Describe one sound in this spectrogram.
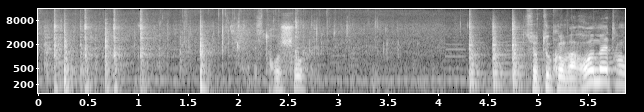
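A metal spoon clicks and scrapes against a pan.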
